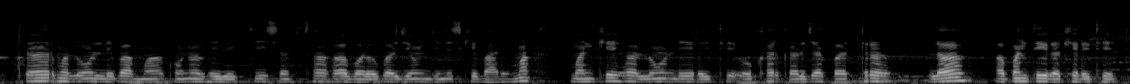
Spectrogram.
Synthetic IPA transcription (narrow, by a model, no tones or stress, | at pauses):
ʈəɾmẽloːnleːbamãkoːnobʱiʋjək̚t̪isə̃nst̪ʰaɦəbəɾoːbəɾd͡ʒeʊnd͡ʒɪnɪskebaːɾemẽ | mənkʰeɦəloːnleɾəɦit̪ʰeoːkʰəɾkəɾd͡ʒapət̪ɾələ | əpənt̪iɾəkʰeɾəɦit̪ʰe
